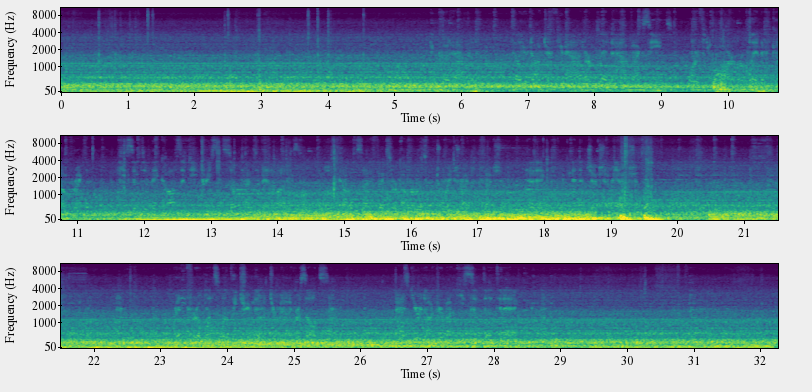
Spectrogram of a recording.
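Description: Inside a moving car's cabin: the car radio plays voice and music over engine and road rumble. The rumble grows louder from about twelve to twenty seconds in, with two short thumps near the twenty-second mark.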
